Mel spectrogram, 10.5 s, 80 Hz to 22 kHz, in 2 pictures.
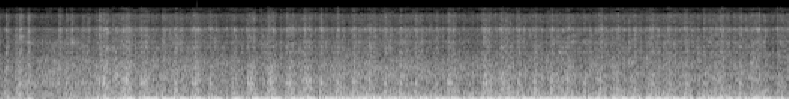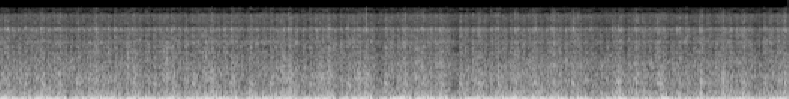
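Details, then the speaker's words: Abandoned 1948 Ford F5 bus, first run after sitting 25 years: low, steady idle with a slightly uneven beat; needs tune-up, carburetor rebuild, linkages and throttle linkage hooked up, full overhaul planned. "Of course, we're gonna need to do a tune-up on it, rebuild that carburetor, get the linkages and throttle linkage hooked up. Yeah, but she runs."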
